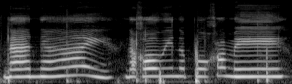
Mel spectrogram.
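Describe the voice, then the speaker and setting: Woman doing obedient little girl, high voice, homemade radio drama, faint noise. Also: little pitch movement, slow pace. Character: obedient little girl, youngest child in elementary school. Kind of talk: amateur radio drama acting. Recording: faint noise, clicks and clatter.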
